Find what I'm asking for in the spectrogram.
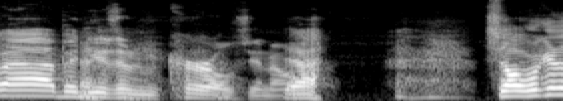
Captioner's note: laughs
